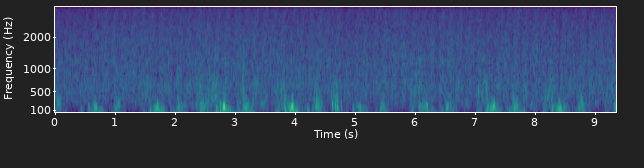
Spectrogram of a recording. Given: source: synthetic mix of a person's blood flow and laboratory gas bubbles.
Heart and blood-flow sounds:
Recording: Doppler ultrasound of blood flow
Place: precordium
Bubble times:
2.38-2.56 s: bubbles
4.29-4.42 s: bubbles
4.58-4.81 s: bubbles
From the record:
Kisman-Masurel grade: 122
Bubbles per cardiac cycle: 1 to 2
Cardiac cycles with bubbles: 10 to 50%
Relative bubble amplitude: moderate (0.250 to 0.450)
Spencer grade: 2 (many but less than half of the cardiac periods contain bubble signals, singularly or in groups)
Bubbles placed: only in the low amplitude regions of the cardiac cycle

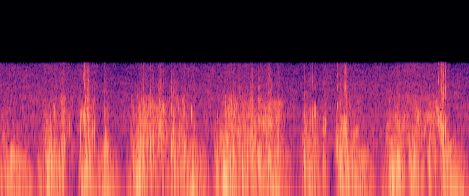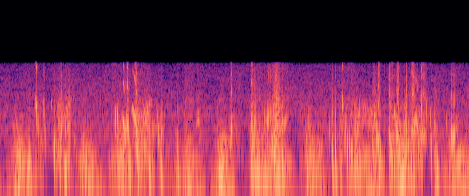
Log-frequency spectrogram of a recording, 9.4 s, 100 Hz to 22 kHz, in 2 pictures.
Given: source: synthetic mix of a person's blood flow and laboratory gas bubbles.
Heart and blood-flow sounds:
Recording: Doppler ultrasound of blood flow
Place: precordium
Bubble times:
0.00-0.15 s: bubbles
0.42-0.73 s: bubbles
0.77-0.98 s: bubbles
1.02-1.14 s: bubbles
1.29-1.96 s: bubbles
2.12-2.86 s: bubbles
3.02-3.29 s: bubbles
3.33-3.64 s: bubbles
3.93-4.51 s: bubbles
4.94-5.40 s: bubbles
5.48-5.62 s: bubbles
5.80-6.35 s: bubbles
6.44-6.71 s: bubbles
6.97-7.04 s: bubbles
7.17-7.59 s: bubbles
7.74-7.84 s: bubbles
7.95-9.10 s: bubbles
9.14-9.28 s: bubbles
From the record:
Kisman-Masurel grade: 342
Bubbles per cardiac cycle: rolling drumbeat, 9 or more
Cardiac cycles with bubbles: 100%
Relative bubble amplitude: moderate (0.250 to 0.450)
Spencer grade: 3 (all of the cardiac periods contain showers or single bubble signals, but not dominating or overriding the cardiac motion signals)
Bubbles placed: anywhere in the cardiac cycle

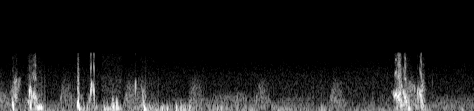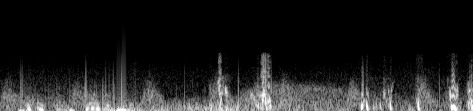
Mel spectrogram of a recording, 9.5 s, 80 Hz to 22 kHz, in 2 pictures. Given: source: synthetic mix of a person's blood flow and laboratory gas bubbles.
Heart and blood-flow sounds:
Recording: Doppler ultrasound of blood flow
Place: subclavian vein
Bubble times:
0.09-0.22 s: bubbles
0.26-0.47 s: bubbles
0.74-0.98 s: bubbles
1.01-1.23 s: bubbles
1.33-1.57 s: bubbles
3.91-4.27 s: bubbles
6.83-6.88 s: bubbles
6.91-7.06 s: bubbles
7.23-7.49 s: bubbles
8.32-8.69 s: bubbles
8.89-8.97 s: bubbles
9.21-9.35 s: bubbles
9.39-9.48 s: bubbles
From the record:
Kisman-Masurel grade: 222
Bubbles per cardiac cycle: several, 3 to 8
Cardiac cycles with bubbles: 10 to 50%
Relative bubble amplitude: moderate (0.250 to 0.450)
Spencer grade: 2 (many but less than half of the cardiac periods contain bubble signals, singularly or in groups)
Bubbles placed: anywhere in the cardiac cycle

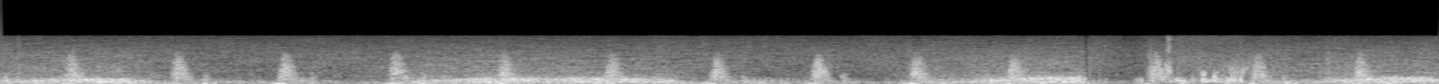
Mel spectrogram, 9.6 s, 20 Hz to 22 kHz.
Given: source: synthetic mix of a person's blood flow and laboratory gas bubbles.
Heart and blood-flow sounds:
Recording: Doppler ultrasound of blood flow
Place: subclavian vein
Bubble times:
7.75-8.32 s: bubbles
From the record:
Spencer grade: 1 (occasional bubble signal discernible with the cardiac motion signal, with majority of cardiac periods free of bubbles)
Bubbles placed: anywhere in the cardiac cycle

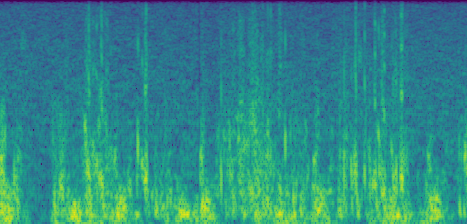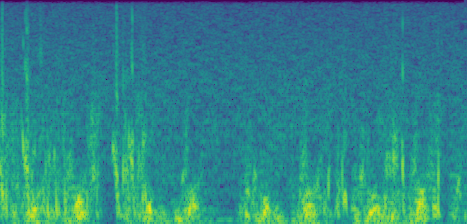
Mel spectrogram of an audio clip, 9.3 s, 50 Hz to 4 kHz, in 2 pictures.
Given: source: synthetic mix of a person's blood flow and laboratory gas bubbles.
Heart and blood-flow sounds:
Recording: Doppler ultrasound of blood flow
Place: precordium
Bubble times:
0.00-0.08 s: bubbles
0.13-0.28 s: bubbles
0.53-0.71 s: bubbles
0.82-1.14 s: bubbles
1.36-1.70 s: bubbles
2.20-3.12 s: bubbles
3.38-4.14 s: bubbles
4.58-5.39 s: bubbles
5.52-5.72 s: bubbles
5.79-6.23 s: bubbles
7.91-8.19 s: bubbles
8.46-8.77 s: bubbles
8.97-9.12 s: bubbles
From the record:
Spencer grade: 3 (all of the cardiac periods contain showers or single bubble signals, but not dominating or overriding the cardiac motion signals)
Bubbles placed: only in the low amplitude regions of the cardiac cycle

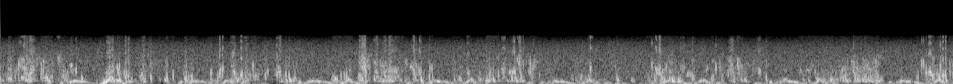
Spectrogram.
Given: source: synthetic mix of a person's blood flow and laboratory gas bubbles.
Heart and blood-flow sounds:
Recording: Doppler ultrasound of blood flow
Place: precordium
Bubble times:
0.00-0.86 s: bubbles
0.99-1.77 s: bubbles
1.80-1.97 s: bubbles
2.08-2.27 s: bubbles
2.31-3.01 s: bubbles
3.31-4.37 s: bubbles
4.51-5.41 s: bubbles
5.70-5.97 s: bubbles
6.13-6.36 s: bubbles
6.45-6.98 s: bubbles
7.05-7.71 s: bubbles
7.82-7.90 s: bubbles
7.97-8.85 s: bubbles
9.15-9.54 s: bubbles
From the record:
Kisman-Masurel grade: 444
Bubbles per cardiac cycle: continuous sound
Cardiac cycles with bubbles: 100%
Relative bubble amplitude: maximal (0.775 to 0.999)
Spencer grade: 4 (maximum detectable bubble signal sounding continuously throughout systole and diastole of every cardiac period, and overriding the amplitude of the normal cardiac signals)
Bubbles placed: anywhere in the cardiac cycle

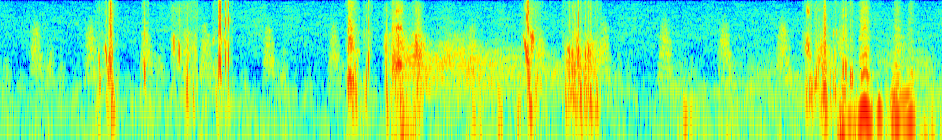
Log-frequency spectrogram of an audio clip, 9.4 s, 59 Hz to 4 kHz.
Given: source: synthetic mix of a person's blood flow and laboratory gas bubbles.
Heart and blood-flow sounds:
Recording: Doppler ultrasound of blood flow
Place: subclavian vein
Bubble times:
0.95-1.19 s: bubbles
1.41-1.49 s: bubbles
1.71-1.98 s: bubbles
2.12-2.33 s: bubbles
3.46-3.60 s: bubbles
3.63-3.73 s: bubbles
3.83-4.25 s: bubbles
5.21-5.43 s: bubbles
5.62-6.01 s: bubbles
8.03-8.56 s: bubbles
From the record:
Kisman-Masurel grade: 222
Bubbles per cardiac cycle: several, 3 to 8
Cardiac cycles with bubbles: 10 to 50%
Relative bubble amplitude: moderate (0.250 to 0.450)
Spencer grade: 2 (many but less than half of the cardiac periods contain bubble signals, singularly or in groups)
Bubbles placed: anywhere in the cardiac cycle

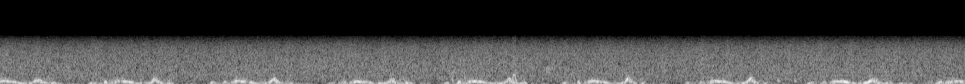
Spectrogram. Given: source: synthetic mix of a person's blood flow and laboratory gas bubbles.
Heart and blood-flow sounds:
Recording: Doppler ultrasound of blood flow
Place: precordium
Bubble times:
4.45-4.70 s: bubbles
5.11-5.21 s: bubbles
5.38-5.54 s: bubbles
7.74-7.82 s: bubbles
7.88-8.02 s: bubbles
From the record:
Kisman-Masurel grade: 121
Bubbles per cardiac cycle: 1 to 2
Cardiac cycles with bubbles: 10 to 50%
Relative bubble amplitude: barely perceptible (0.100 to 0.250)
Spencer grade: 2 (many but less than half of the cardiac periods contain bubble signals, singularly or in groups)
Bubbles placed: anywhere in the cardiac cycle

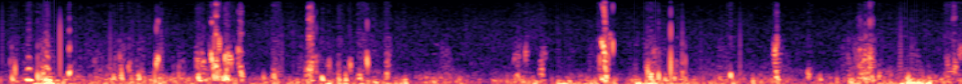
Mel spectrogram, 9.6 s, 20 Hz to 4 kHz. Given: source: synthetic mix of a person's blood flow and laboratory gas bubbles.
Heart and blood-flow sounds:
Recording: Doppler ultrasound of blood flow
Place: subclavian vein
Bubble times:
0.08-0.19 s: bubbles
0.23-0.57 s: bubbles
0.66-0.74 s: bubbles
0.78-0.81 s: bubbles
0.85-1.47 s: bubbles
1.53-1.62 s: bubbles
1.95-2.45 s: bubbles
2.71-2.82 s: bubbles
3.04-3.32 s: bubbles
3.37-3.42 s: bubbles
3.48-3.52 s: bubbles
3.57-3.71 s: bubbles
3.85-3.91 s: bubbles
5.13-5.22 s: bubbles
5.25-5.29 s: bubbles
5.39-5.46 s: bubbles
5.97-6.17 s: bubbles
6.44-6.80 s: bubbles
7.27-7.35 s: bubbles
7.72-7.82 s: bubbles
8.07-8.12 s: bubbles
8.47-8.82 s: bubbles
9.44-9.63 s: bubbles
From the record:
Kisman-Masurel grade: 242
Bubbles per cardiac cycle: several, 3 to 8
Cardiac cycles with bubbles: 100%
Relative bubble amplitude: moderate (0.250 to 0.450)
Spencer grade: 3 (all of the cardiac periods contain showers or single bubble signals, but not dominating or overriding the cardiac motion signals)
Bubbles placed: anywhere in the cardiac cycle

